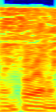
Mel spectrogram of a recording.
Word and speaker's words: Farrelly: Is that Farley or Farrelly? Farrelly.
